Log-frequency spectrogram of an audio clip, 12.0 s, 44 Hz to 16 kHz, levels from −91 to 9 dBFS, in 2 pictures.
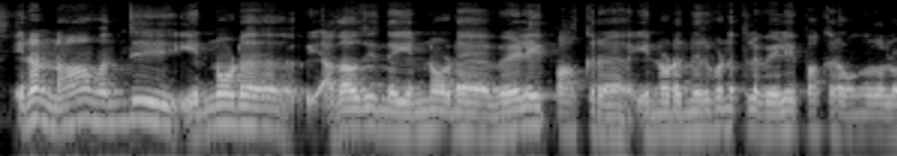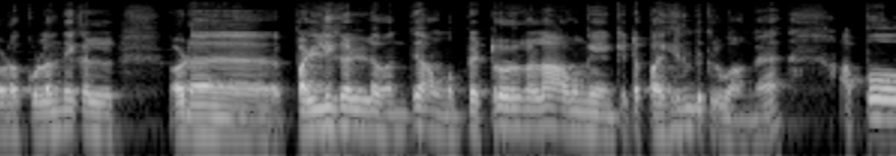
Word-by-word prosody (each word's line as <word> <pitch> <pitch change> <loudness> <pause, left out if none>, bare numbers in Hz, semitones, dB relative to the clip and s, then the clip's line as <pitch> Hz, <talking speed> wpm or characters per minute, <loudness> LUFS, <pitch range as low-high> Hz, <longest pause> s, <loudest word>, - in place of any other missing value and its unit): ஏன்னா 185 - +6
நான் 175 +4 +1
வந்து 165 +3 -3 0.4
என்னோட 150 +5 +2 0.6
அதாவது, 130 +1 +4 0.3
என்னோட 120 +1 0 0.3
வேலை 130 +4 +3 0.2
பாக்குற, 115 - -5 0.3
என்னோட 115 0 +1
நிறுவனத்துல 135 +3 -2
வேலை 120 +2 +1
பாக்குறவங்களோட 110 -2 -2
குழந்தைகள் 115 0 0 0.5
ஓட 105 - +5 0.7
பள்ளிகள்ல 130 -2 +4
வந்து, 110 +3 -7
அவுங்க 115 -4 -6
பெற்றோர்கள்லாம், 135 0 +3
அவங்க 125 -2 -3
எங்கிட்ட 100 - -7
பகிர்ந்துகிருவாங்க. 130 -6 -4 0.6
அப்போ 195 - 0
125 Hz, 110 wpm, -24 LUFS, 115-135 Hz, 0.7 s, ஏன்னா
